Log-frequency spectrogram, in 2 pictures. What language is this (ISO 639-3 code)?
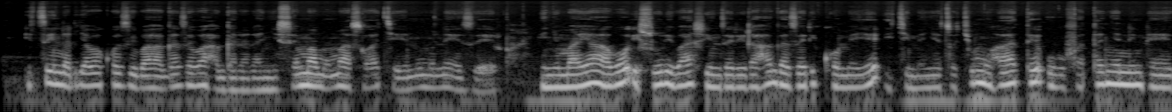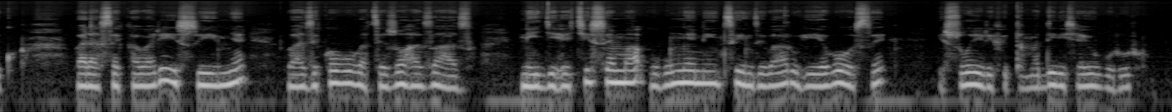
kin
